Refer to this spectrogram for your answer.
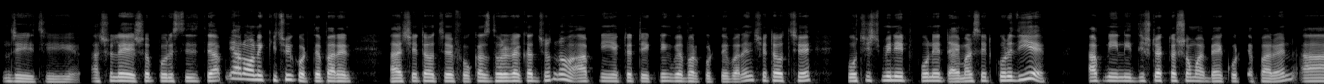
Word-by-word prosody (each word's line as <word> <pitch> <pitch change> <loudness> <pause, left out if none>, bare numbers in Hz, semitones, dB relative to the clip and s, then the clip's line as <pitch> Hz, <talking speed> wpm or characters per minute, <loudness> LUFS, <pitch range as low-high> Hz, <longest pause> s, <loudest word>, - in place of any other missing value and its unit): জ্বি, 145 - +1 0.2
জ্বি। 130 -2 -7 0.4
আসলে 170 +4 -1
এসব 160 +3 -1
পরিস্থিতিতে 155 0 -2
আপনি - - -15
আরো 250 - +3
অনেক 215 -1 +3
কিছুই 215 +3 +1
করতে 160 -1 +3
পারেন। 155 -2 +3 0.4
আ - - +4
সেটা 160 +2 0
হচ্ছে 155 0 +1
ফোকাস 150 +3 -1
ধরে 160 0 +6
রাখার 165 0 +2
জন্য 195 +6 -2 0.2
আপনি 155 +2 -7
একটা 160 +2 -1
টেকনিক 145 +3 -2
ব্যবহার 145 -3 +1
করতে 130 0 -6
পারেন। 165 +8 -1
সেটা 180 -1 -2
হচ্ছে 175 +1 -1 0.4
২৫ 165 +2 0
মিনিট 185 -1 +4
ফোনে 170 0 +2
টাইমার 140 +3 +2
সেট 175 -2 -3
করে 185 0 +4
দিয়ে, 255 +3 +5 0.6
আপনি 170 +1 -3
নির্দিষ্ট 165 +1 -4
একটা 170 - +1
সময় 165 -3 -1
ব্যয় 145 0 0
করতে 150 - -5
পারেন। 145 +4 0 0.2
আ - - +1
160 Hz, 185 wpm, -20 LUFS, 150-175 Hz, 0.6 s, ধরে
